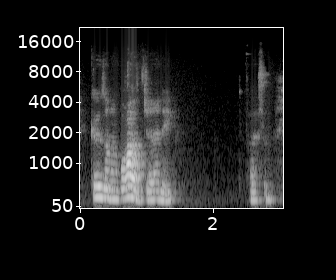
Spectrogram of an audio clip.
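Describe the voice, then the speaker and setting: A somewhat breathy woman's voice with an English accent, medium pitch, ordinary pitch variation and a fairly quick pace. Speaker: spiritual teacher. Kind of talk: spiritual dialogue.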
